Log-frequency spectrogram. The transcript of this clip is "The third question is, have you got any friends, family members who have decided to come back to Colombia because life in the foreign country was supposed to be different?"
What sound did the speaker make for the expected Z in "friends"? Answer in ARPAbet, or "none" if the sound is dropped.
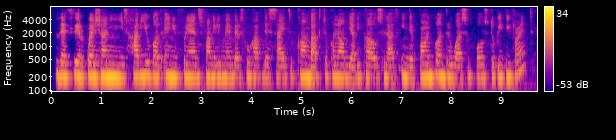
S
